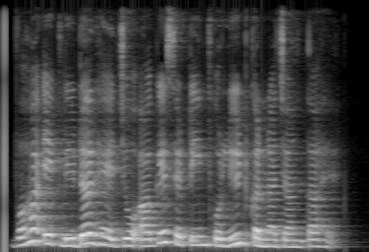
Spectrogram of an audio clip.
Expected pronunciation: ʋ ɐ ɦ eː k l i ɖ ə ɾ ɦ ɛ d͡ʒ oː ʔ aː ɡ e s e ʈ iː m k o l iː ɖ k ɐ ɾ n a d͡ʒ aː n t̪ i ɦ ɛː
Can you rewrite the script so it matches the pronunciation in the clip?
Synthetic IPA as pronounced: ʋ ɐ ɦ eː k l iː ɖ ə ɾ ɦ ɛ d͡ʒ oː ʔ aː ɡ e s e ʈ iː m k o l iː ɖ k ɐ ɾ n a d͡ʒ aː n t̪ a ɦ ɛː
